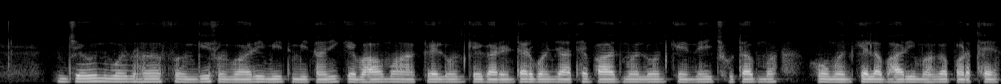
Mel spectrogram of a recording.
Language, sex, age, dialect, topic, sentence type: Chhattisgarhi, male, 18-24, Western/Budati/Khatahi, banking, statement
